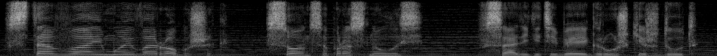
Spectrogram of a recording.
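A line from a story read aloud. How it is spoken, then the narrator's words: Mother laughing. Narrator (Russian): мама … будила по утрам, смеясь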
